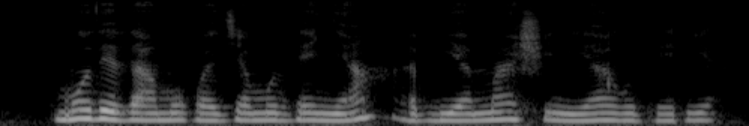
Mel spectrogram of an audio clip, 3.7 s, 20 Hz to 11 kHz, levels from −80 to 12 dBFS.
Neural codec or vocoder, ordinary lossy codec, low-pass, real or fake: none; none; none; real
